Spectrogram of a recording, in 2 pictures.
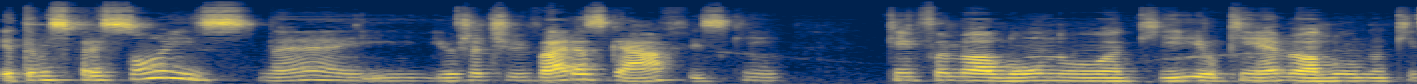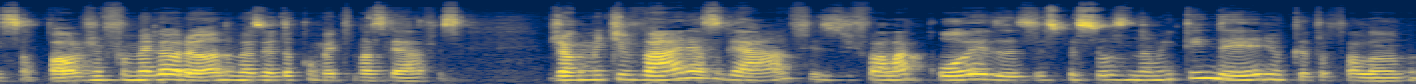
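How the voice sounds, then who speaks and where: With a Bahian accent, a woman speaks at a moderate pace and fairly low pitch, her loudness swinging widely. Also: ordinary pitch variation. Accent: Bahian Brazilian Portuguese. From Bahia, northeastern Brazil. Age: 40s. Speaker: psychology lecturer. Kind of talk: online course launch live talk. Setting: live stream.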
